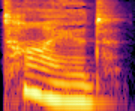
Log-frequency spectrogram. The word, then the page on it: tired: British English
